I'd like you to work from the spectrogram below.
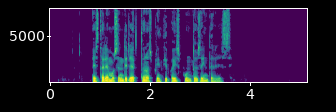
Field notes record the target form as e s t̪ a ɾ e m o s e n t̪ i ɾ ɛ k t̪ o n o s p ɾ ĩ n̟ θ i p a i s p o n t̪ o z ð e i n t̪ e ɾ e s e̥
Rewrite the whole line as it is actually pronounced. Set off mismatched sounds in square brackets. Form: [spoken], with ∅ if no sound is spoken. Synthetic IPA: e s t̪ a ɾ e m o s e n [d̪] i ɾ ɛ k t̪ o n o s p ɾ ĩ n̟ θ i p a [j] s p [u] n t̪ o z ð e i n t̪ e ɾ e s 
